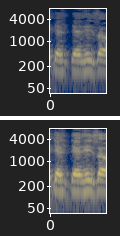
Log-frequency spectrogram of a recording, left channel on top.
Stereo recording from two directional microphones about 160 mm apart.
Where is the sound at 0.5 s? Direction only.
25° right (ahead or behind).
